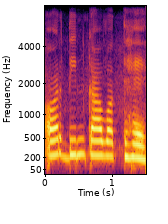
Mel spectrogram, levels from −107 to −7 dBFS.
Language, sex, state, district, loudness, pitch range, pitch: Hindi, female, Karnataka, Bangalore, -14 LUFS, 205-235 Hz, 225 Hz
